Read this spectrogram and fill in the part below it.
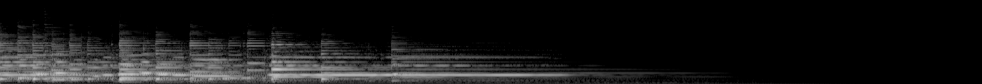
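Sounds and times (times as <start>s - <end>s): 
flute in a duet with lute: 0.0s - 6.3s
lute in a duet with flute: 0.0s - 7.2s.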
